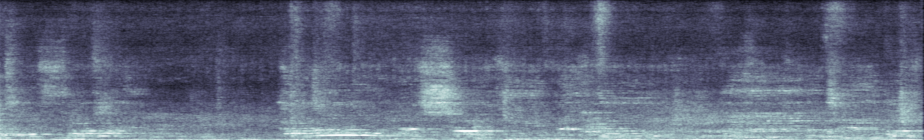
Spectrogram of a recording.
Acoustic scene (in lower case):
cafe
